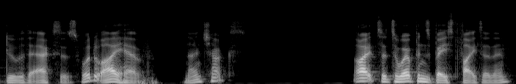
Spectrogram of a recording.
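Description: Over faint background music, a low-pitched man with a sing-song, darkish voice offers casual gameplay commentary at a moderate pace while streaming retro games. The recording from his home desk mic is dry, and he thinks aloud with plenty of ums and small laughs.

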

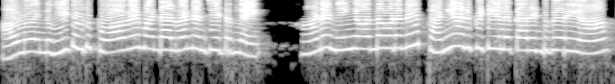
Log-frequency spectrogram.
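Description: A woman's voice: very high-pitched, fairly even intonation, fast talker. A woman voicing a meek, curious village woman in a cartoon, with a Tirunelveli accent, fawning and asking prying questions. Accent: Tirunelveli Tamil. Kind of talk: cartoon voice acting. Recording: loud background noise.

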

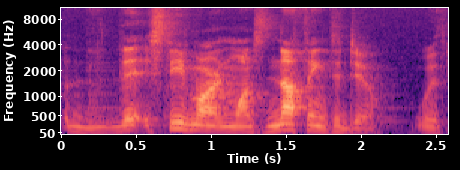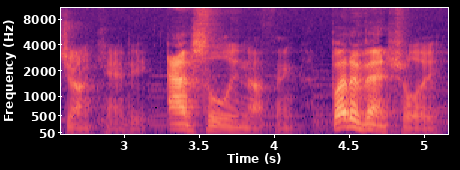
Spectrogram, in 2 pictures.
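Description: A man's voice: fairly low pitch, lively intonation, brisk, faint music behind. A man in his thirties co-hosting a movie review show, talking in a friendly, upbeat host manner from a studio. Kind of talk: casual movie review banter. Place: indoor studio with poster backdrop.

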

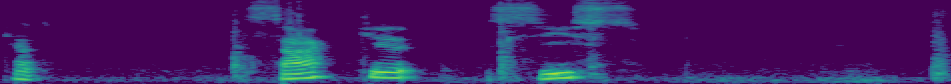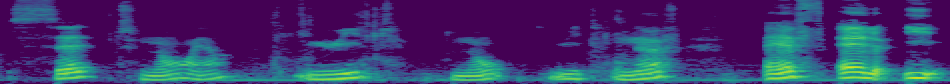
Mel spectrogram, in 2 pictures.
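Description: A man's voice: on the high side, mellow, slightly rough. A man hosting a casual unboxing vlog, thinking aloud and counting hesitantly. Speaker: toy-unboxing YouTuber.

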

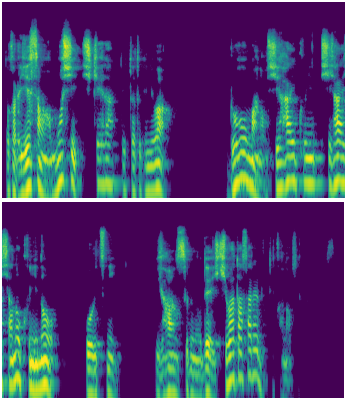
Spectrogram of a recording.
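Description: A man's voice: medium pitch, expressive, a little fast, darkish tone, husky. A man with a Kansai accent giving a conversational sermon as a lay preacher, engaging the congregation with questions. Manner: engaging, asks the congregation questions, frequent "ne" tags.

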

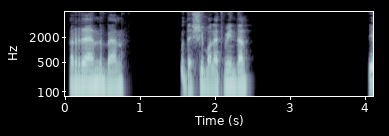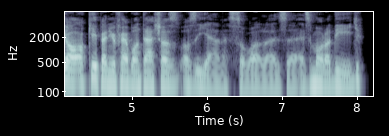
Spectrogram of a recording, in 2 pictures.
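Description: Sarcastic young man doing game commentary. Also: on the high side. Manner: jokey, sarcastic, rambling. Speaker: let's play host.

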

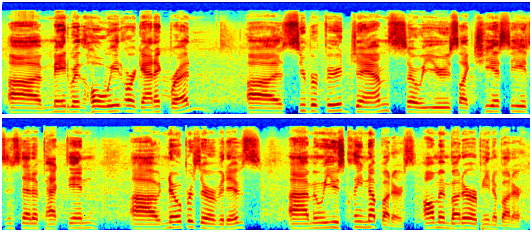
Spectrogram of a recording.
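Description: At a packed indoor trade show booth, a man in his thirties speaks as a company founder in an informal, energetic interview, handheld microphone in hand. His voice is a little high and moves at a moderate pace, with faint convention hall sounds behind it.

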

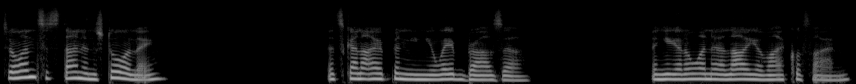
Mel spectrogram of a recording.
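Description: A woman presenting a software tutorial speaks in a soft-edged, mellow, fairly high voice, casual and plain as she leads the listener step by step. Her tone stays steady and her pace measured, and she pauses often. The recording is dry and close, with little trace of a room.

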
